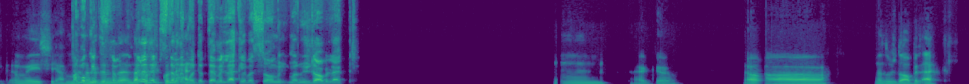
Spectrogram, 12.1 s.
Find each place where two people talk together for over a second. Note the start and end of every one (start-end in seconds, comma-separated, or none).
0.9-2.5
